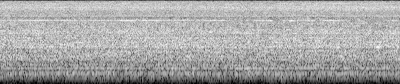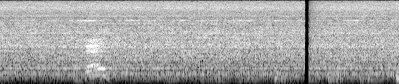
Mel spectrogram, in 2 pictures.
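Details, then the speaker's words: Bissell Lift-Off carpet shampooer during a suction test while spraying: steady, even high-pitched motor roar with no surging, rattles or dropouts. A spray problem was first suspected, but suction is working and the motor is healthy. "Here we go. All right, so the suction is working."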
